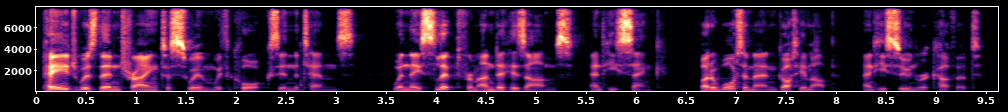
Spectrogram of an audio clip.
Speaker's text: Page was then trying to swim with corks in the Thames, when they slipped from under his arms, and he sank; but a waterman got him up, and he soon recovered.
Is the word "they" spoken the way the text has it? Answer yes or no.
yes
